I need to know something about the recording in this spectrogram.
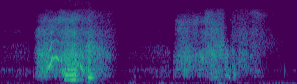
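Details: Person with their annual common cold, sneezes held in at work all day: two sneezes, the first loud and voiced, the second weaker and breathy; sneezing.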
